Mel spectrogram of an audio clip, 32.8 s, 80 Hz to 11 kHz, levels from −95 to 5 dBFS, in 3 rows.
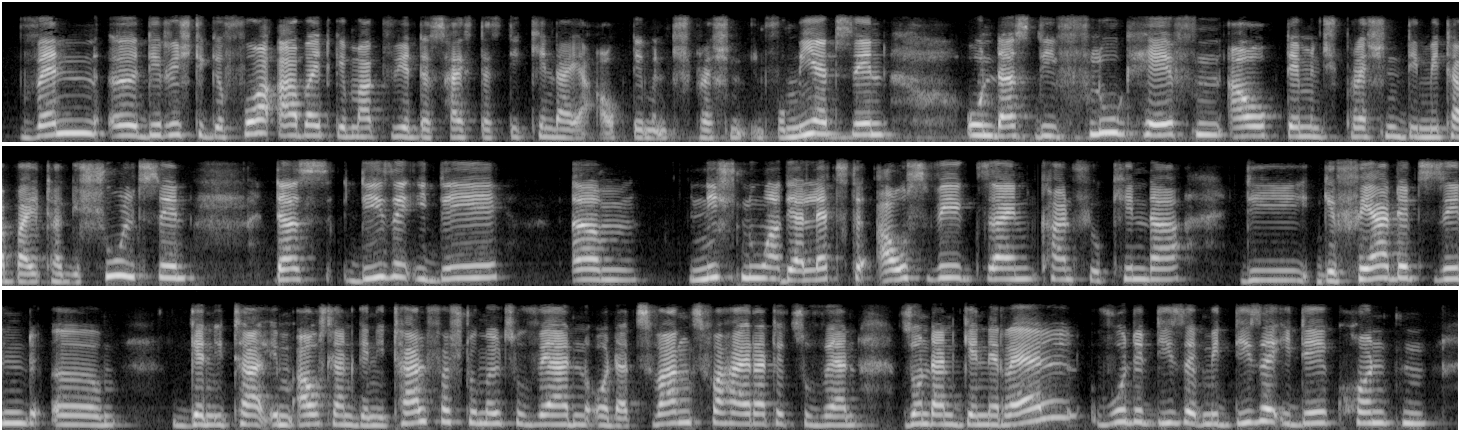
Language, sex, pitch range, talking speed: German, female, 210-255 Hz, 115 wpm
